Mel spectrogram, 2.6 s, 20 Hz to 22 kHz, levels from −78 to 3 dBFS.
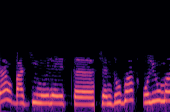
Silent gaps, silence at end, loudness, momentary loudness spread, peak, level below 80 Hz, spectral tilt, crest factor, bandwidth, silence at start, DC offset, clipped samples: none; 0 s; -23 LUFS; 2 LU; -8 dBFS; -64 dBFS; -10 dB/octave; 14 dB; 3.8 kHz; 0 s; under 0.1%; under 0.1%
